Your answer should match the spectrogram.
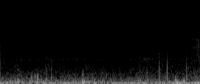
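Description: Low, steady rumble of wind noise on a phone microphone, with a couple of faint knocks.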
